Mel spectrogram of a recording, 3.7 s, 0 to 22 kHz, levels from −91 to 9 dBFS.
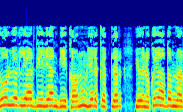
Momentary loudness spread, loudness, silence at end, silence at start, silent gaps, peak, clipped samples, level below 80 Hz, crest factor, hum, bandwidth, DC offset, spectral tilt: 3 LU; -11 LUFS; 0 s; 0 s; none; 0 dBFS; under 0.1%; -48 dBFS; 10 dB; none; 8.6 kHz; under 0.1%; -5.5 dB/octave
